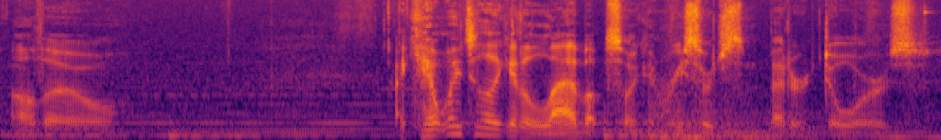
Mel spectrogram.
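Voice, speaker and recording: A man's voice: low voice, sing-song, a little fast. A young man commentating his gameplay, rambling and thinking aloud with a chuckle. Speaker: let's play host. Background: game music.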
